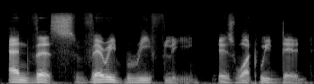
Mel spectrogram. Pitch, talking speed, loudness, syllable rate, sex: 90 Hz, 155 wpm, -22 LUFS, 3.6 syllables/s, male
